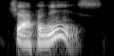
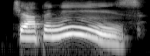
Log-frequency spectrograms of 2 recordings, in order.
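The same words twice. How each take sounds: First: Said in the usual way. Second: "Japanese" slowly, last syllable high and held; stressed suffix. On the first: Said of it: "stress actually placed on the suffix". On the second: Shown as a demonstration. Teacher showing stress on the suffix, slow demo. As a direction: stretch the "ese" ending of "Japanese". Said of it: "primary stress actually placed on the suffix".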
